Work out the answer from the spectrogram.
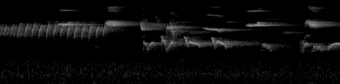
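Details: Scaly-breasted hummingbird in Costa Rica: a quick run of thin, high, evenly spaced chirps, then sharp squeaky notes that drop in pitch and come in short bursts, with faint natural background noise.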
